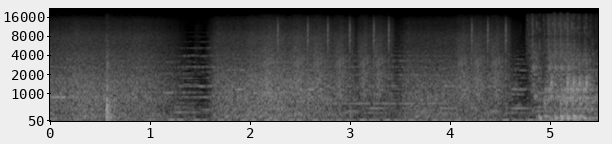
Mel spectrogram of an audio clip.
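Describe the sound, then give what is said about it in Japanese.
Rushing water roars steadily from a newly formed waterfall as a dense, continuous wash of noise, swelling a little louder near the end, with no voices. “なんかここにですね、滝ができちゃって行けなくなりました。”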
